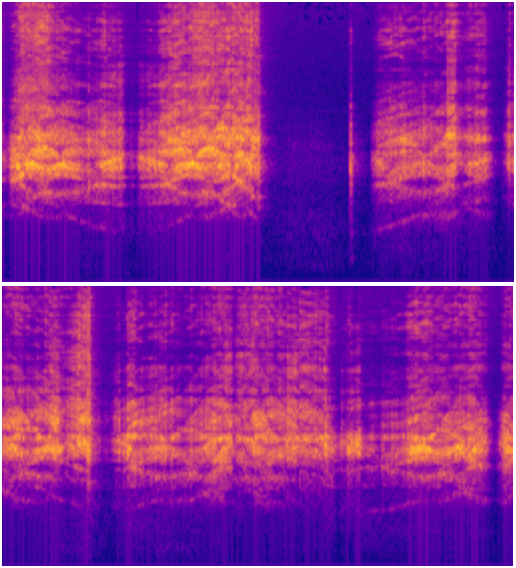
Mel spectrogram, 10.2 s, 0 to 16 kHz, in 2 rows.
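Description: A long solid steel chef's knife is stroked along a steel honing rod held in the other hand, giving repeated metal-on-metal scraping strokes. Each stroke is a bright, rasping hiss centred around 2 kHz, with a brief silent pause and a sharp tick partway through.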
